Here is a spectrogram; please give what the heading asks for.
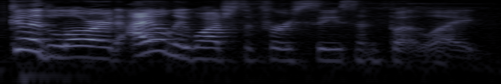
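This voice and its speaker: Bright-sounding woman chatting on a podcast, rambly theories, lots of likes. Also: a little high, lively intonation, brisk. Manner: thinks aloud, theorizing with many "like" fillers. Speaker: podcast co-host. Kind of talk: casual chat about a TV episode.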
